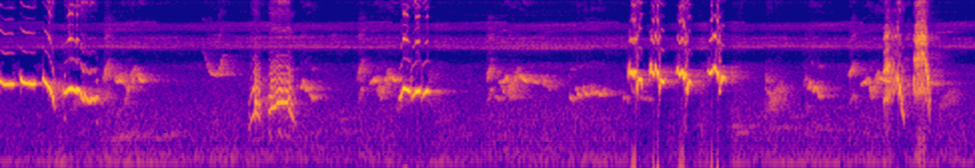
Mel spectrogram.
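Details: Black-breasted Oriental magpie-robin (kacer dada hitam) being provoked from a listless state into full singing: varied rich phrases of whistled slurs and rapid chattering notes, with sharp bursts and short pauses between phrases.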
